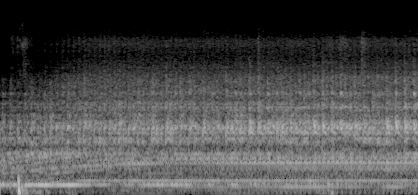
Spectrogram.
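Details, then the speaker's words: Table fan (jamming while running) runs with a ghyar-ghyar noise: hum with rough scraping buzz pulsing about four times a second; worn shaft and bushes grinding. "বন্ধুরা দেখুন এখানে ফ্যানটি কিন্তু ঘ্যার ঘ্যার ঘ্যার ঘ্যার করে আওয়াজ করছে, একটু কাছ থেকে তোমাদের শোনাচ্ছি।"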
